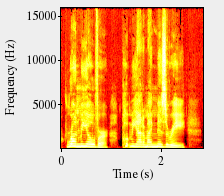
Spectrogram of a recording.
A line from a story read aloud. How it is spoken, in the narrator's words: his dad yelling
